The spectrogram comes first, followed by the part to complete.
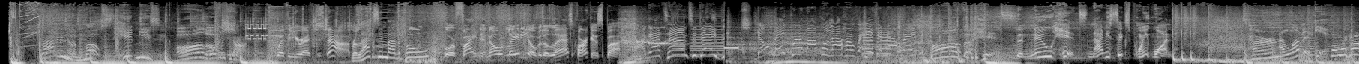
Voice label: Top40 Rock Imaging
